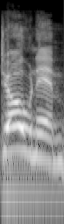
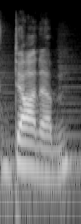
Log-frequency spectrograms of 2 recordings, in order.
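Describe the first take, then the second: First: The first vowel is an O sound. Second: The first vowel is not an O sound. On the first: This is how it is supposed to sound. "It should be O" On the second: This is how it is actually said. "but I think it's Dunham"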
